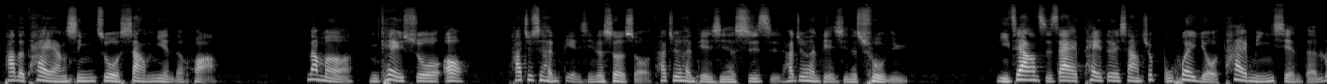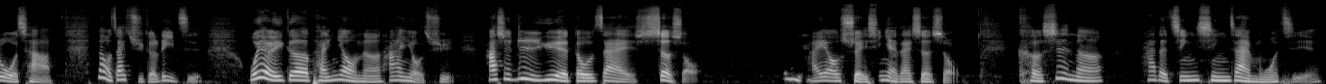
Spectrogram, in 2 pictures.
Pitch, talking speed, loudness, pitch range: 160 Hz, 235 characters per minute, -24 LUFS, 135-190 Hz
